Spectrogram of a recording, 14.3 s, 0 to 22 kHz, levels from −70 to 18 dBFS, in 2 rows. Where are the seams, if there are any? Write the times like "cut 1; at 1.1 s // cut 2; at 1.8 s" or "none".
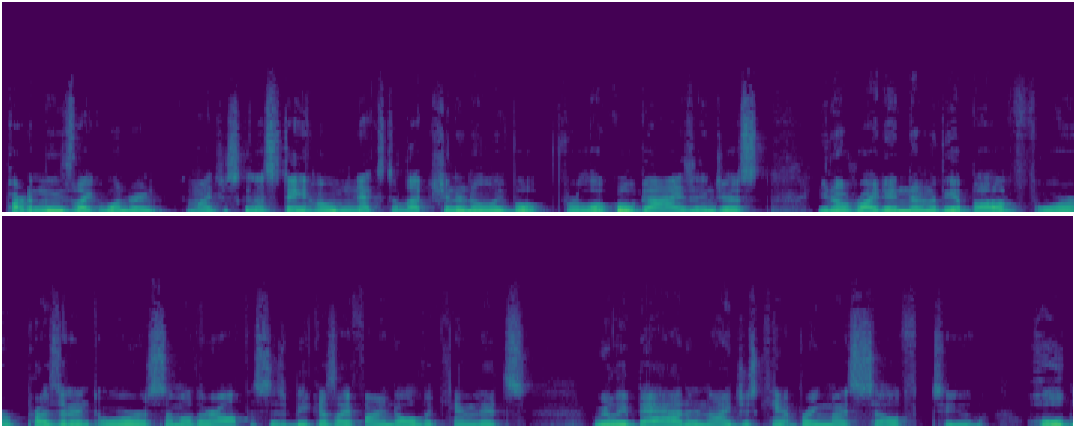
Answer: none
